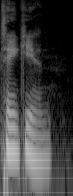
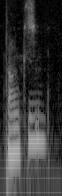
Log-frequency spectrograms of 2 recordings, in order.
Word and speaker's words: Tankian: Well, to really throw back to people that to somebody who people don't really remember, Serge Tankian. Tankian? How do you pronounce his name? How do you pronounce this guy's name? – Tankian was fine. Tankian? I always just said Tonkin because Tonkin.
